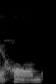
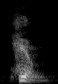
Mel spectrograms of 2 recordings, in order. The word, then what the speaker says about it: Home: The pronunciation, as far as I understand this, the pronunciation of home wasn't what we would say home. It was closer to Hume, right?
